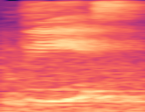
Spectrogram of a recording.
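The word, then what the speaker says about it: these: यहाँ पे देखिए ज के नीचे एक छोटा सा बिंदु है, इसको हम ज नहीं पढ़ेंगे, ज पढ़ेंगे। तो इसका प्रोनाउंस हो जाएगा दीज, इसका हो जाएगा दोज।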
